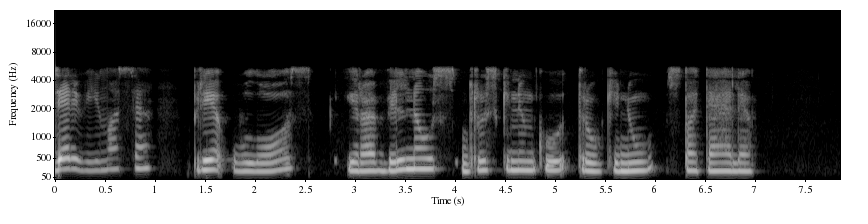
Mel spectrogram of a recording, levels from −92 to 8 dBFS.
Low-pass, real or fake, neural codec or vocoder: 5.4 kHz; real; none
